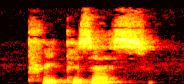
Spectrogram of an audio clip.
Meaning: Chiefly followed by by or with: to preoccupy (someone) in an emotional or mental way, so as to preclude other things
- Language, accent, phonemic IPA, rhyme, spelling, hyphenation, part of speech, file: English, Southern England, /ˌpɹiːpəˈzɛs/, -ɛs, prepossess, pre‧pos‧sess, verb, LL-Q1860 (eng)-prepossess.wav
